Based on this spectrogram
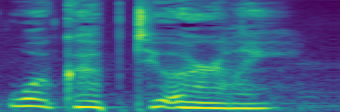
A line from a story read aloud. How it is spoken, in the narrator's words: Mary sighed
